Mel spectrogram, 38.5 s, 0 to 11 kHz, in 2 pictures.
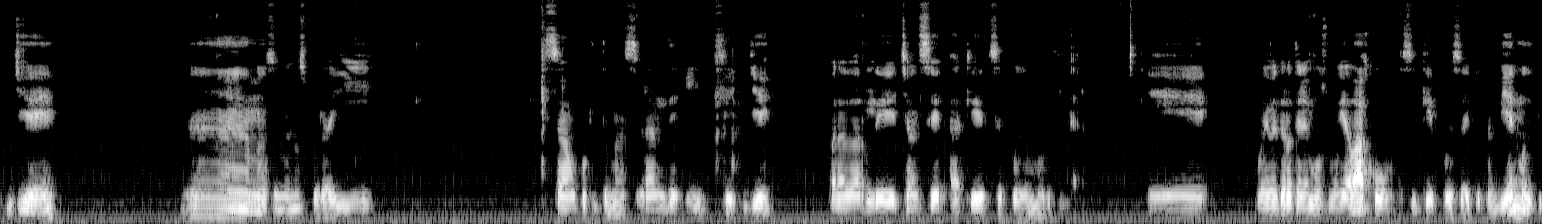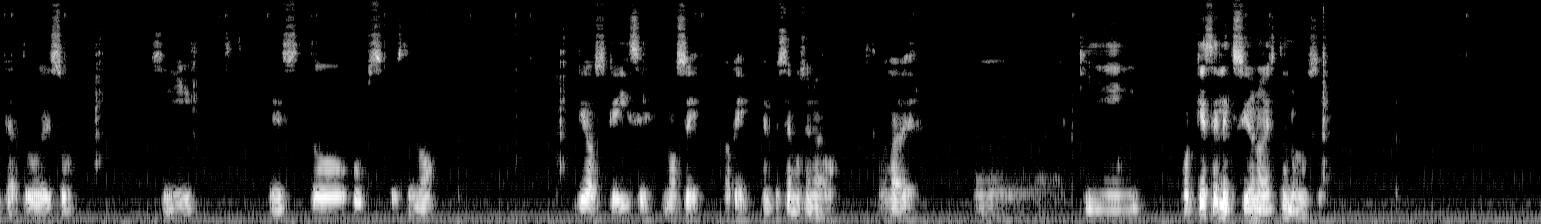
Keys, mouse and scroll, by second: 2.5 click, 2.8-5.7 middle drag, 6.6 s, 7.0 y, 7.8 click, 8.9 g, 10.6 click, 11.1 middle click, 11.5 click, 11.8-12.3 scroll up 2, 12.3 scroll down 2, 12.5-13.8 middle drag, 14.3-16.3 middle drag, 14.3 scroll up 2, 14.4-16.3 scroll down 2, 16.3 shift+click, 17.5 shift+click, 19.3 shift+click, 19.9 shift+click, 20.5 shift+click, 22.0 shift+click, 22.5 shift+click, 23.1 shift+click, 24.0 shift+click, 24.5 shift+click, 25.1 shift+click, 25.6 shift+click, 26.3 middle click, 27.8 scroll down 1, 27.9 click, 30.0 b, 30.6-32.7 drag, 33.8-34.7 scroll down 2, 34.7 shift+click, 35.0-36.4 shift+drag, 37.5 click, 38.4-38.5 scroll up 1.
